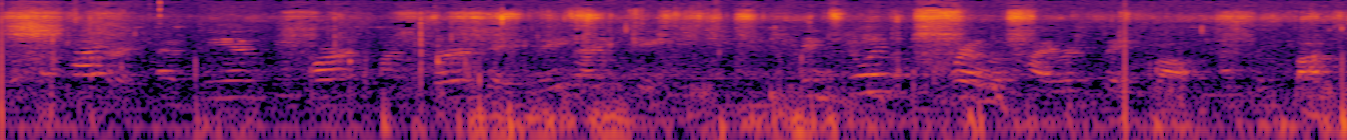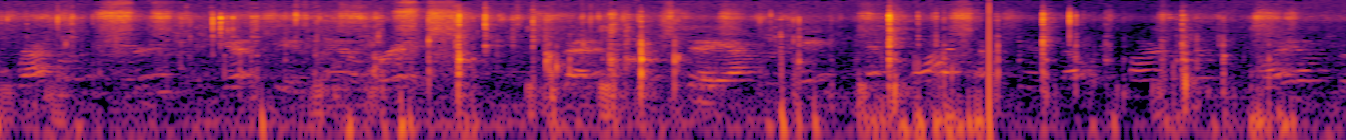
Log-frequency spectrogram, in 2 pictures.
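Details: Small French Bulldog chewing on an elk antler makes wavering, grumbling vocal grunts and whiny growls in uneven runs, mixed with sharp gnawing clicks and scraping throughout.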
